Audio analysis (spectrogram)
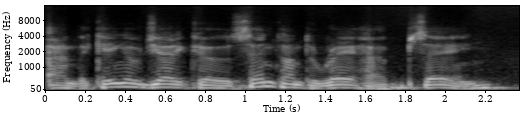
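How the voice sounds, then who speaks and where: Casting: male Bible narrator, mid-pitched, husky, measured and solemn, slightly dull tape sound. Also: expressive, warm tone. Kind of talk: scripted scripture narration.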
